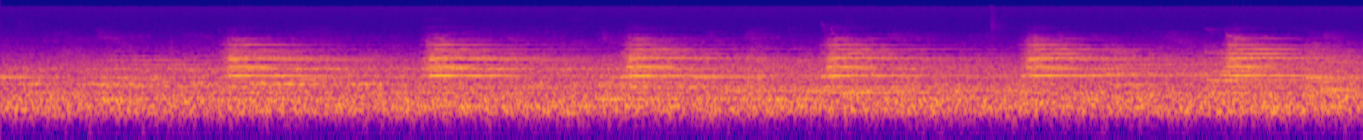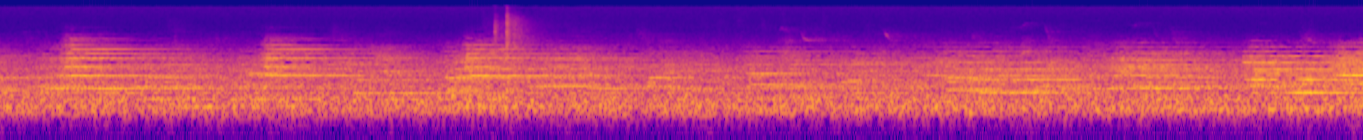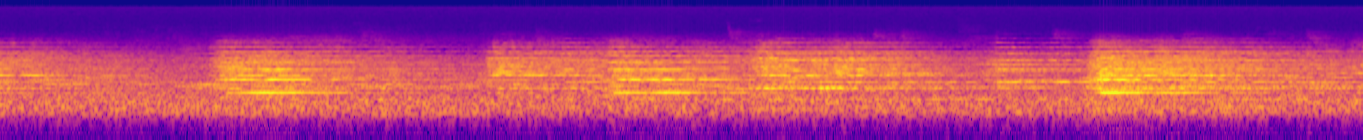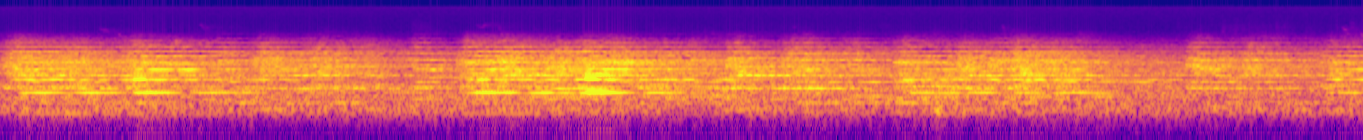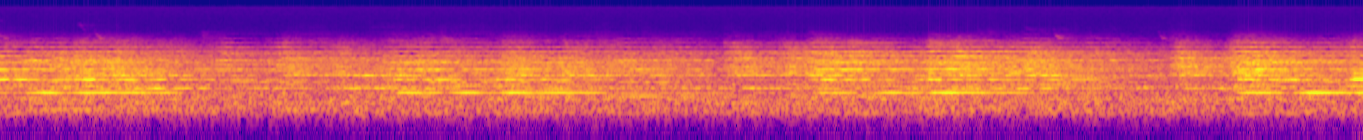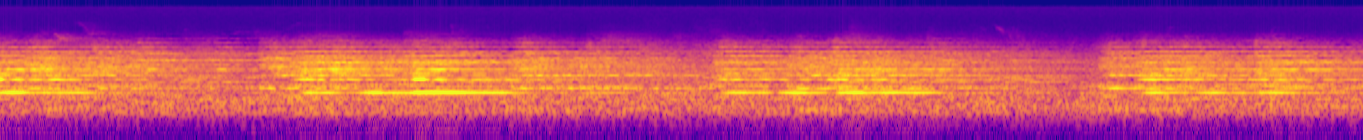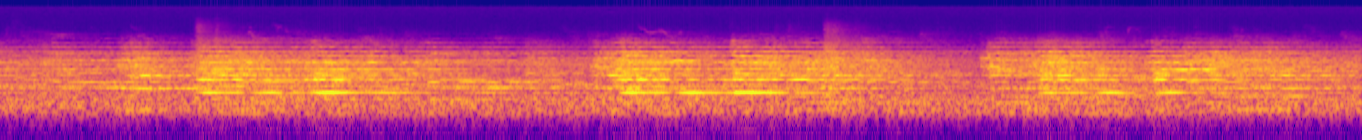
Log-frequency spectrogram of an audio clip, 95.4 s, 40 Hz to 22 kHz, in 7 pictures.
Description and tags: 20071229.bells.fadein.16bit
Seville's cathedral bells fading in. The sound was recorded 1 km away from source as reflected by a high wall. Changes in volume are caused by changes in wind direction.
church-bells, pealing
